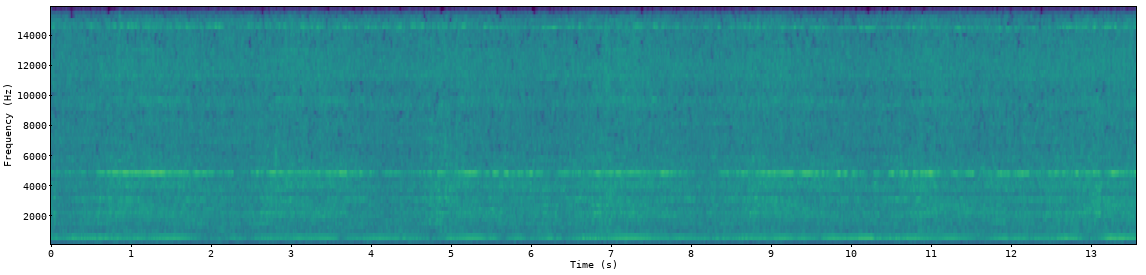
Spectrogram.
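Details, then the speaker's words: Used Dyson DC33 bought on Facebook Marketplace: a steady, even high-pitched whine rides over the airflow roar; the motor sounds unhealthy. Owner suspects a dirty HEPA filter but thinks it is probably the motor. Cause unconfirmed. "that motor doesn't sound very healthy it sounds kind of whiny but I don't know maybe that's just a HEPA filter being dirty that's probably the motor"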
